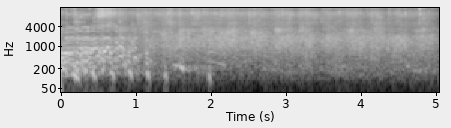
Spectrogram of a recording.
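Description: An audience claps steadily, a dense wash of many hands sustained for the whole stretch, with a few brief bursts of laughter near the start.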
